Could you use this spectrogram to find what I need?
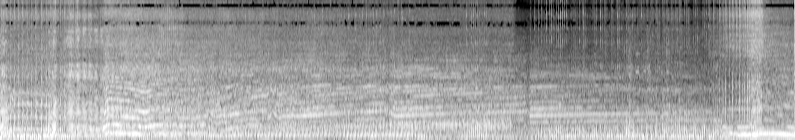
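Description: Several motorcycle engines idle and rev nearby.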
